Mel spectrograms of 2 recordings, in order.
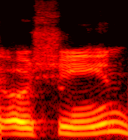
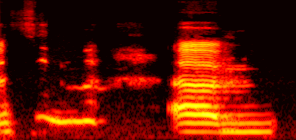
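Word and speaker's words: Oisín: Thanks for correcting my awful Irish mispronunciation. Gur. Whatever. I actually was impressed that I could say Oisin, because a couple of members on our team were like, "Who is Oisin Murphy?"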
